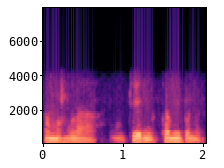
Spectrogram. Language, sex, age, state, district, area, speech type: Tamil, female, 30-45, Tamil Nadu, Ranipet, urban, conversation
